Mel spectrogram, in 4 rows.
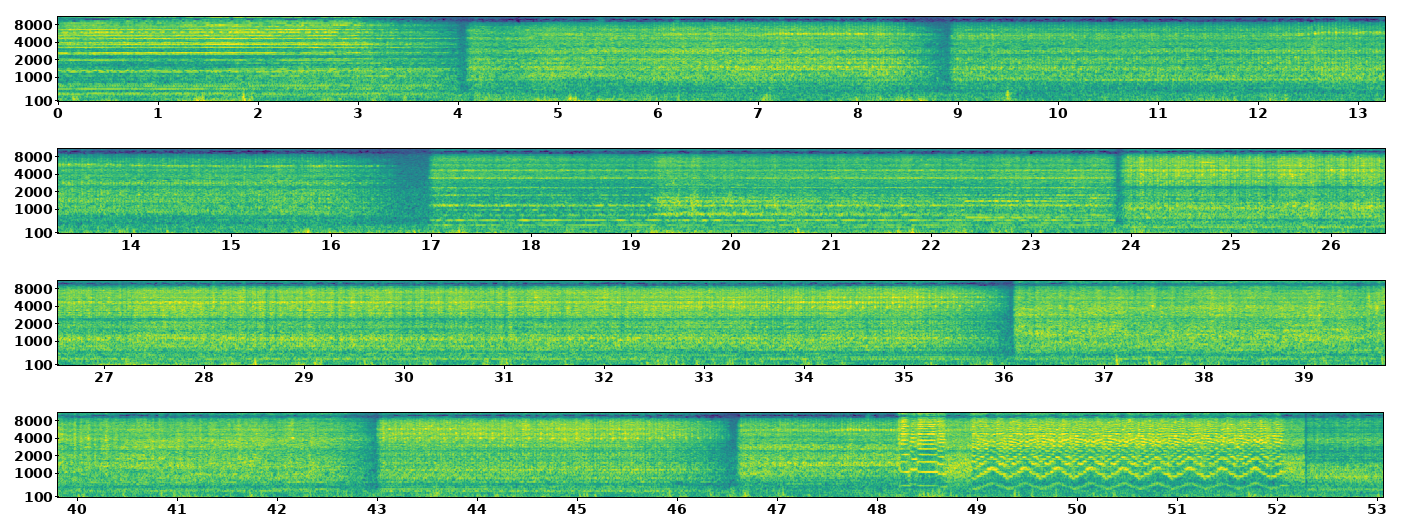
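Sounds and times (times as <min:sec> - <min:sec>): vehicle engine running: 0:00.0 - 0:53.0
rapidly warbling tone: 0:17.0 - 0:30.6.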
